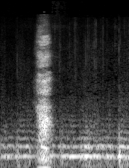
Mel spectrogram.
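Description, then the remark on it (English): A voice hums a low, steady buzz in imitation of a bee, held for under two seconds, with a short breathy gasp-like burst near the start. Fairly quiet. “It's a spelling bee. Spelling bee. It took me a second. I was like, it's a buzzing.”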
